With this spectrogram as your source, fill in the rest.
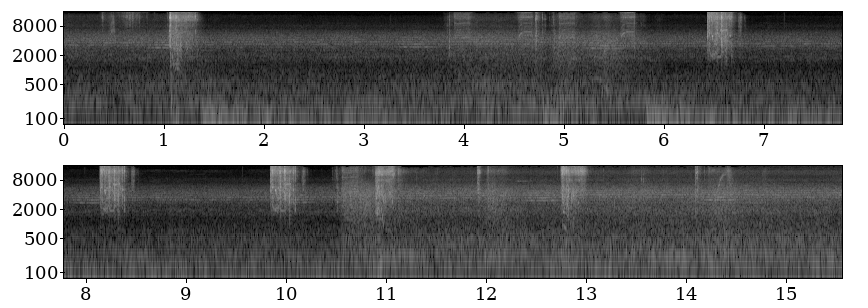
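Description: Web lines shoot out with sharp, hissing snaps, again and again.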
